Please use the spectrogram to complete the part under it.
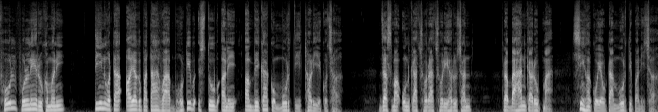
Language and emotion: Nepali, neutral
